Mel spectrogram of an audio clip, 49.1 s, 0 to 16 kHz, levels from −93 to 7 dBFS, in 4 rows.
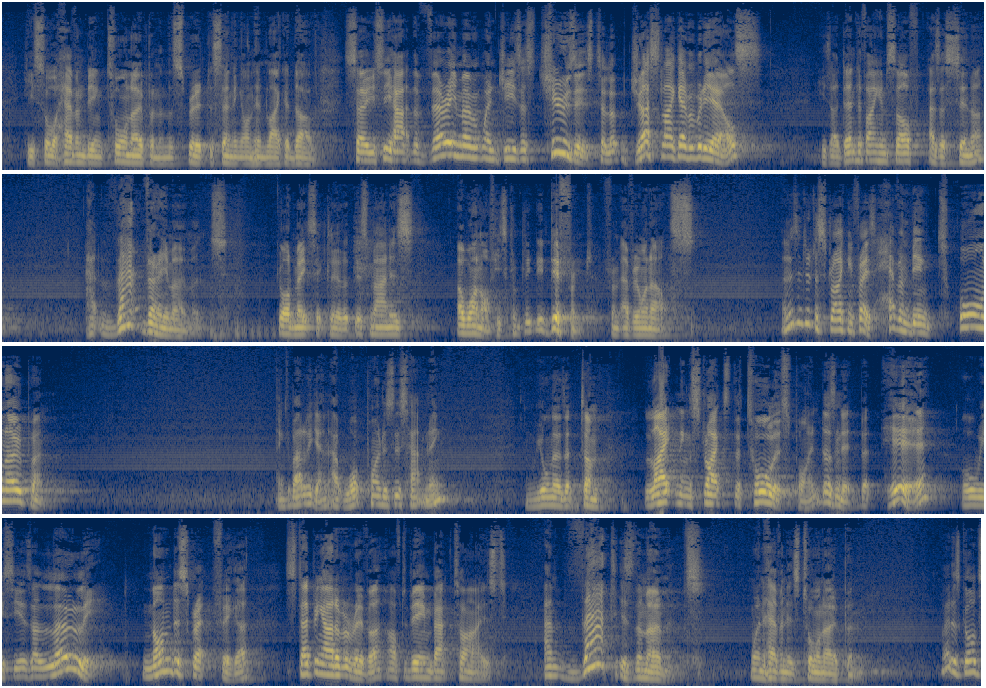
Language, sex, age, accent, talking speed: English, male, 50-69, British, 150 wpm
